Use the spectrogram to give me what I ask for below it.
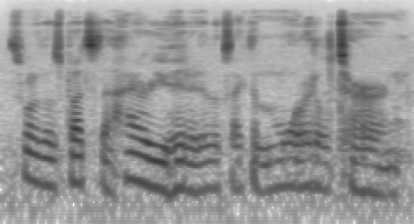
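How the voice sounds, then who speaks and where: A man's voice: mid-range voice, fairly even intonation, fast talker. A man giving analytical golf commentary, explaining as a golf commentator. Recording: clear outdoor background noise.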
